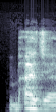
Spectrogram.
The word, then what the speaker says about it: Bhaja: There should be extra emphasis on Bha. Bhaja Govindam, Bhaja Govindam, Govindam, Bhaja, again the Bha, Bhaja.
